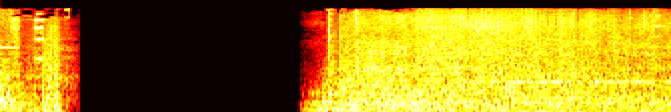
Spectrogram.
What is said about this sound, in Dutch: Dan de derde knal.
